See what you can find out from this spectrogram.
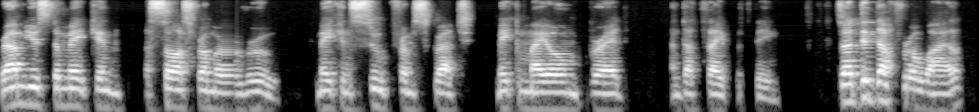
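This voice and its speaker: Low-voiced man, reflective. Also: poor audio. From Liverpool, England. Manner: reflective, measured, with pauses and restarts. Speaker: guest poet. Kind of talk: conversational interview.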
